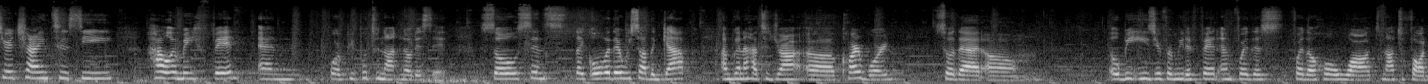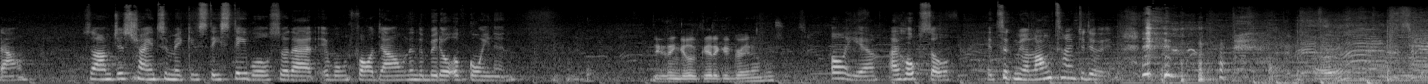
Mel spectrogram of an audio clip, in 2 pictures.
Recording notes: Apologies for the wind, I had forgotten my wind sock at home.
